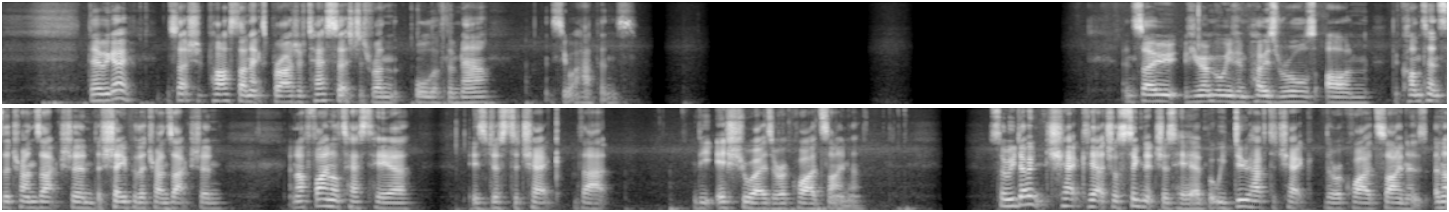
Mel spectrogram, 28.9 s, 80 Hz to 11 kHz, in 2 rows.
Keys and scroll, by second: 1.0 super+s, 22.7 super+/.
